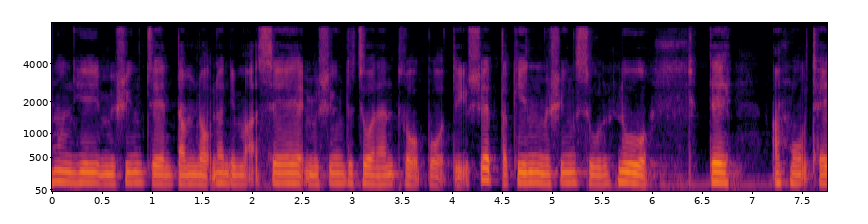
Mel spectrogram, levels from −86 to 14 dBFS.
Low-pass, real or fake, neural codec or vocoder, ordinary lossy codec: 7.2 kHz; fake; codec, 16 kHz, 4 kbps, FreqCodec, larger model; MP3, 48 kbps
